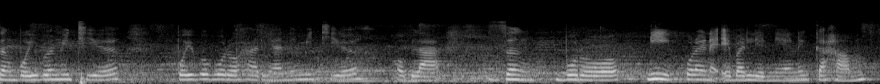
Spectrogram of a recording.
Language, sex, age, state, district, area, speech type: Bodo, female, 18-30, Assam, Chirang, urban, spontaneous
